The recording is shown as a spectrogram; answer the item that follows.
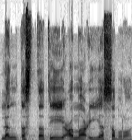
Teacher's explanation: تستطیع میں عین کو کھینچیں گے نہیں، تستطیع نہیں، لن تستطیع معی صبرا۔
